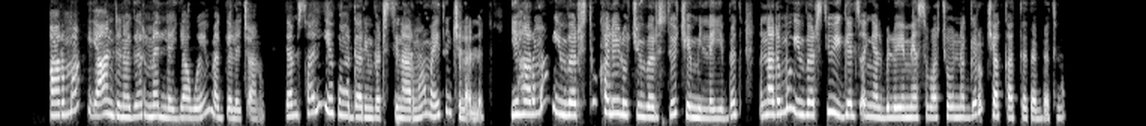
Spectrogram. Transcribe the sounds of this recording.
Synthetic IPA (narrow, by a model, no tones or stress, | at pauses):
ʔaɾmajɛand̪nəɡəɾməlːəjːawɔjɪmːəɡələt͡ʃʼanəw | ləmɨsale̞jɛbohad̪aɾjunivəɾsi̥t̪ʰinaɾmaməajɛt̪ɨnt͡ʃɪla̰lːʔə̰n | jɪɦaɾmajunivəɾsi̥t̪ʰiukʰəle̞lo̞t͡ʃːjunivəɾsit̪ʰiwo̞t͡ʃːjɛmːilːəjːɨbːət̪ʔɨnːad̪əɡmo̞junivəɾsi̥t̪ʰiujɪɡəlsʼəɲːalbɨləwjɛmːijasːɨβat͡ʃːɛwnːəɡəɾo̞t͡ʃːjakːat̪ʰːət̪ʰəbːət̪nəw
